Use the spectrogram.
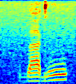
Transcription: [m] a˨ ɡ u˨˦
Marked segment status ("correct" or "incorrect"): incorrect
